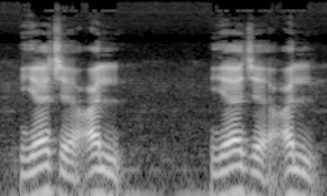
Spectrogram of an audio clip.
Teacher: جیم حروف قلقلہ میں سے ہے، ہم یہاں پہ پڑھتے وقت ان کے مخرج ٹکر کھا کے الگ ہو جائیں گے، اور لام حروف قلقلہ میں سے نہیں ہے، اس پہ جزم ہے، سکون ہے، لیکن ہم اس پہ قلقلہ نہیں کریں گے۔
